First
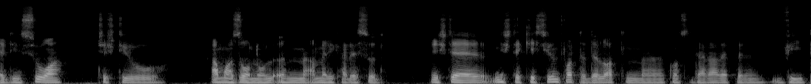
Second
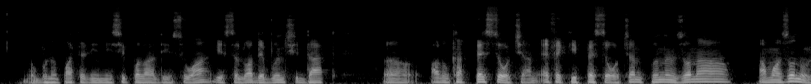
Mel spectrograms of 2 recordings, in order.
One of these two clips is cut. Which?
first; 2 cuts; at 1.0 s, 5.8 s

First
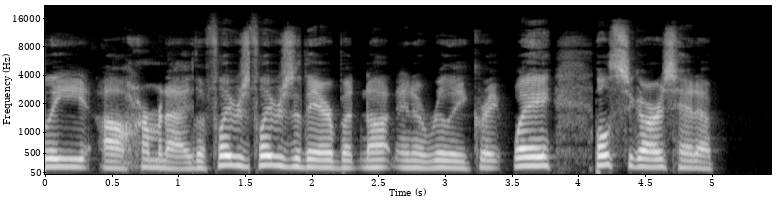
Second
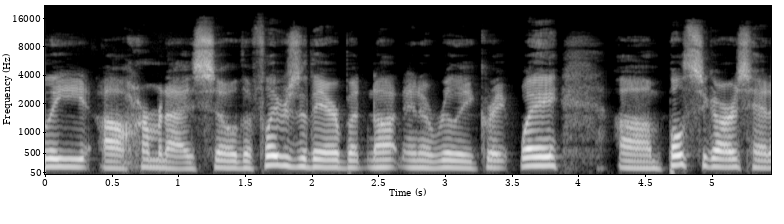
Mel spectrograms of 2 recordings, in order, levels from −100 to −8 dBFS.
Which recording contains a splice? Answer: first; 3 cuts; at 1.1 s, 1.5 s, 4.1 s

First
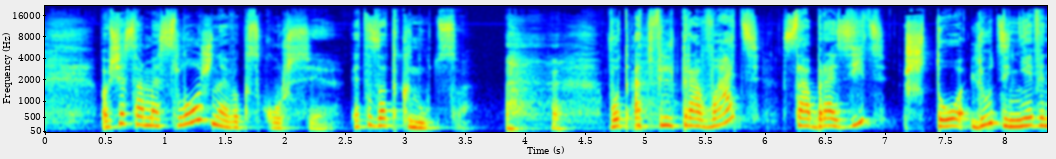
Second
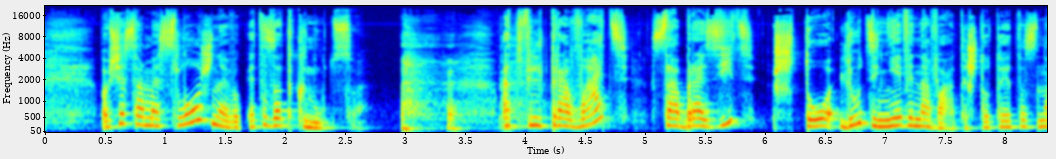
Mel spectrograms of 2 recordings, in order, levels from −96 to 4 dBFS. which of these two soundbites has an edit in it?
second; 2 cuts; at 1.6 s, 3.8 s

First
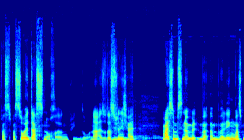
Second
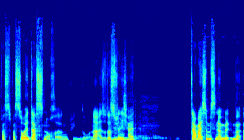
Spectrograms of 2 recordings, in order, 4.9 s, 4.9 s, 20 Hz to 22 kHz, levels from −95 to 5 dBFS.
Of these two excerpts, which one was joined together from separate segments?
first; 1 cut; at 3.3 s

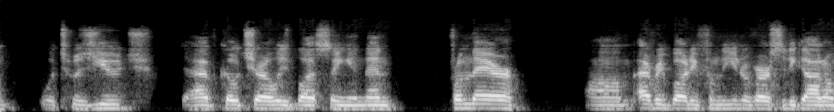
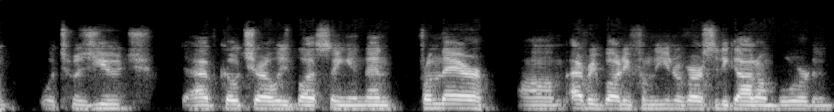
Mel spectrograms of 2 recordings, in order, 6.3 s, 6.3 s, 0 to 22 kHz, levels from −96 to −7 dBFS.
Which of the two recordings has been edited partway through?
second; 2 cuts; at 3.0 s, 3.8 s

